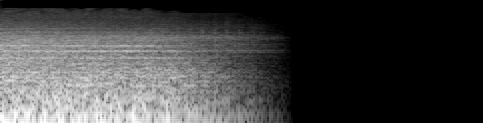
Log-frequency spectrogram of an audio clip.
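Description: A gun fires loudly.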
